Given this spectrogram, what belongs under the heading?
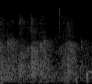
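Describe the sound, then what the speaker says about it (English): Audience applause at a women's socio-economic rights workshop, a brief burst of clapping that carries on steadily and fairly close, with a low voice starting up at the end. "Une salve d'applaudissements encore pour ce panel."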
